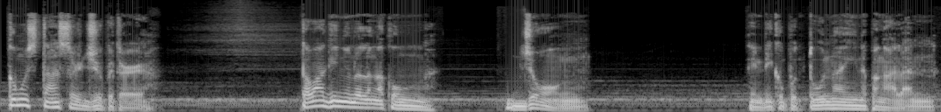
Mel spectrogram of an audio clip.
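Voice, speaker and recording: A man's voice: a bass voice, very animated, slow, vocal fry, pauses often, dark tone, soft background music, full character voice. A man voicing a regretful older ex-criminal recounting his past in scripted first-person horror storytelling, earnest and confessional. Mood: earnest, guarded.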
